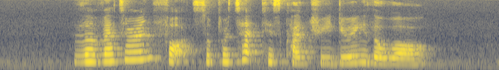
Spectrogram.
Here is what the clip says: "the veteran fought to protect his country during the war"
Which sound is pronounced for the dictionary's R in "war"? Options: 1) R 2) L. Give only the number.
2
